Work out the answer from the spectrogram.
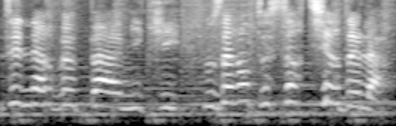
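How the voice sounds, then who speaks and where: A woman's voice: very high-pitched, normal speed, over music. A woman voicing a helpful, reassuring young female rescue dispatcher in a children's cartoon. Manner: bright, helpful. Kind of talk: dubbed children's cartoon acting.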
